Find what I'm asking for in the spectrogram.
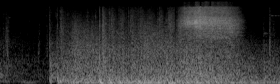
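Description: Hip-fired rifle rounds rattle out in Battlefield 4, a dense, close volley of quick shots starting abruptly and continuing steadily with a bright hiss rising near the end.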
